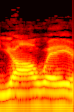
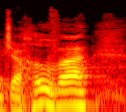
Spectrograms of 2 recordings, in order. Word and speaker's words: Yahweh: It's pronounced often Yahweh or Jehovah.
